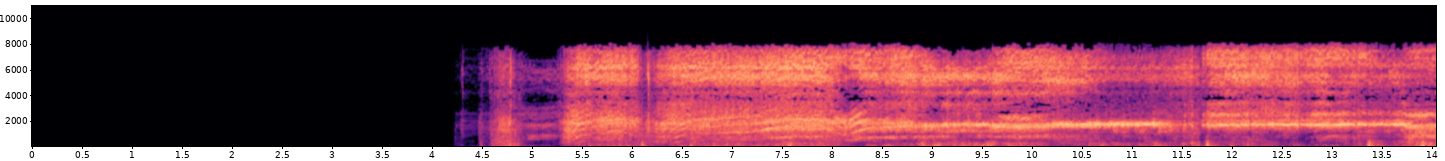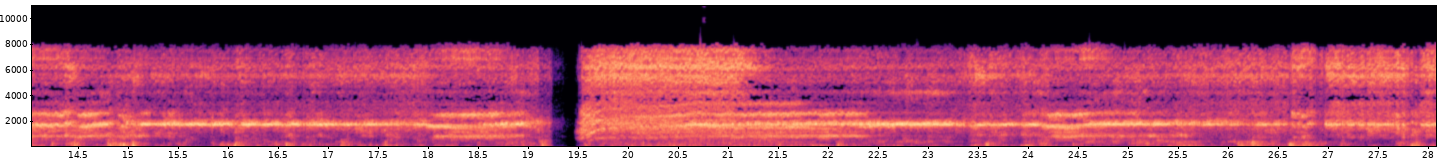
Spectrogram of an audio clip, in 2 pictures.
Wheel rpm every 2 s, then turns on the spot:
0, 0, 30, 150, 210, 230, 230, 230, 230, 150, 210, 230, 230, 230.
none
